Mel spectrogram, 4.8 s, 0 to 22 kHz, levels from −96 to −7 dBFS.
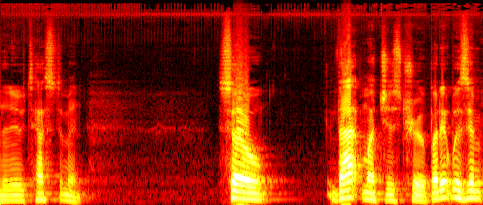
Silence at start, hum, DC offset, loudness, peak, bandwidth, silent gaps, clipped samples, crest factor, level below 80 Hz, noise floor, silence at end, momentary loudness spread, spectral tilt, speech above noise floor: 0 s; none; under 0.1%; -12 LUFS; 0 dBFS; 19.5 kHz; none; 0.5%; 14 dB; -52 dBFS; -56 dBFS; 0 s; 20 LU; -6 dB/octave; 44 dB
